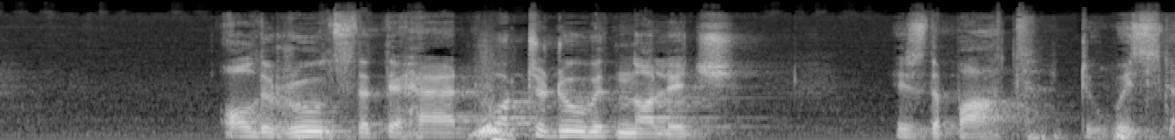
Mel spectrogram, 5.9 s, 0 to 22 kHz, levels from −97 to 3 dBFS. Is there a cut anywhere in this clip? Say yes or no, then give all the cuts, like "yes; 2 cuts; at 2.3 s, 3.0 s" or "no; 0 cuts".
yes; 1 cut; at 2.5 s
